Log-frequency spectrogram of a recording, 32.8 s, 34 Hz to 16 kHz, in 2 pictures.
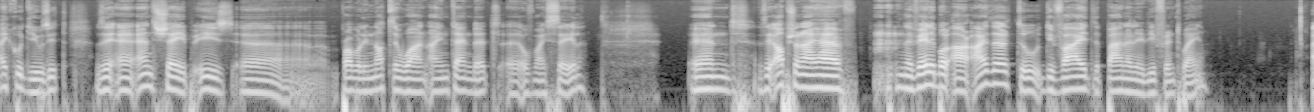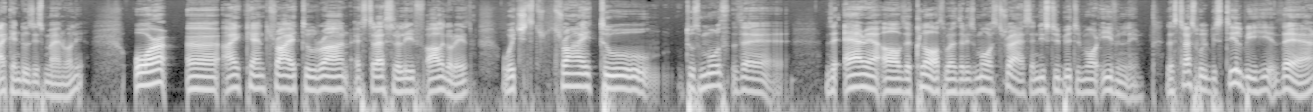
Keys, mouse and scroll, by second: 5.5 Tab, 6.9 x, 9.1 click, 10.8 KP_7, 12.9 Tab, 32.0 click.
